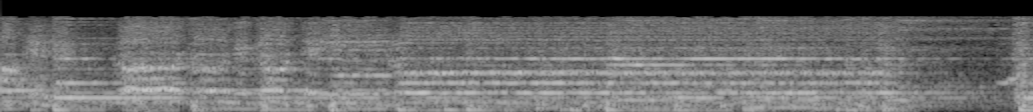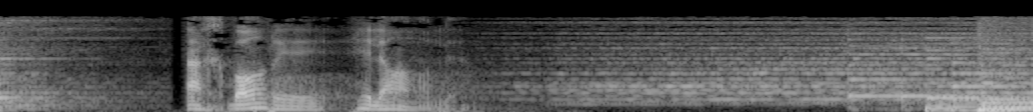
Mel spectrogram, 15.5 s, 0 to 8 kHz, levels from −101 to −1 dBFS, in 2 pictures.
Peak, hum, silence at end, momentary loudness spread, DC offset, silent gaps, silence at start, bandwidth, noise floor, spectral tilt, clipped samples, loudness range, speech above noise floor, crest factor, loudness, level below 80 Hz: -12 dBFS; none; 0 s; 16 LU; under 0.1%; none; 0 s; 5.2 kHz; -60 dBFS; -10 dB/octave; under 0.1%; 9 LU; 30 dB; 18 dB; -30 LUFS; -42 dBFS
